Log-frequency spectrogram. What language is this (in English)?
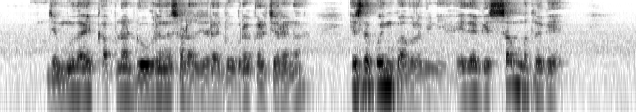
Dogri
